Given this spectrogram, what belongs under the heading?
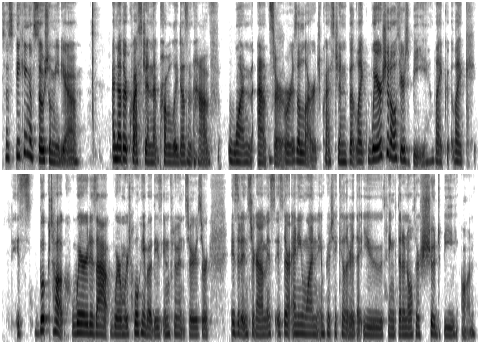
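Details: Adult woman speaking; ordinary speech.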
